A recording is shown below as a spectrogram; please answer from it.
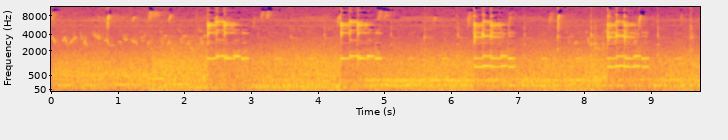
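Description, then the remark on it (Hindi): A mobile phone rings with a bright electronic tone, repeating four times at steady two-second intervals over a continuous background hum and faint bird chirps. “तुम्हारा मोबाइल वहाँ बज रहा है, चिल्ला रहा है, जाओ जाकर उठाओ उसे।”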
